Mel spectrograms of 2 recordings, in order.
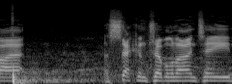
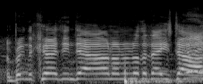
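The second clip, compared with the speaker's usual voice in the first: high, loud climactic call; excited commentary; 7 semitones higher, 5 dB louder than usual. Real, not acted. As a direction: build to a big finish.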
